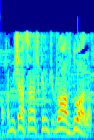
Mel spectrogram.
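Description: A man giving a lively religious sermon, firing off mocking rhetorical questions. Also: sits high, muffled recording, soft background music. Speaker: preacher.

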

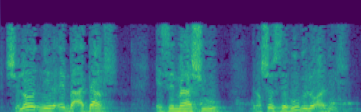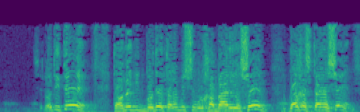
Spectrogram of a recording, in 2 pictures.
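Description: A man giving a fiery sermon as a rabbi, swinging between hushed pleading and loud exhortation. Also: sits high, dull audio, a little hiss or hum.

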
